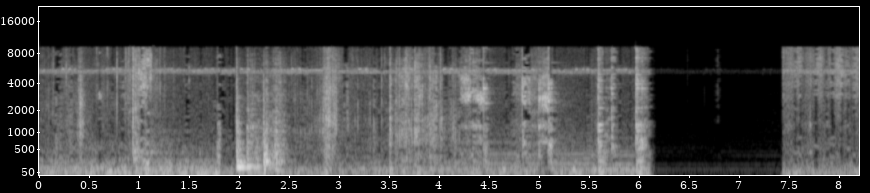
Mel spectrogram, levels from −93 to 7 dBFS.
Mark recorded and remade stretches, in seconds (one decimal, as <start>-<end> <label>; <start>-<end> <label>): 0.0-2.8 recorded; 2.8-3.9 remade; 3.9-8.2 recorded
